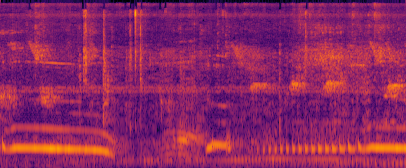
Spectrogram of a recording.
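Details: A local ringed turtle dove ends a long, even coo with a downward slide. After a brief pause comes a short note, then a fluttering purr that runs into the next sustained coo. Faint high chirping sounds in the background.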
